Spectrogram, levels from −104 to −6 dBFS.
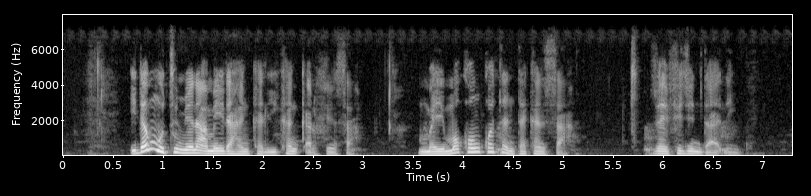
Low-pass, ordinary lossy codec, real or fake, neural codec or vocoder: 7.2 kHz; none; real; none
